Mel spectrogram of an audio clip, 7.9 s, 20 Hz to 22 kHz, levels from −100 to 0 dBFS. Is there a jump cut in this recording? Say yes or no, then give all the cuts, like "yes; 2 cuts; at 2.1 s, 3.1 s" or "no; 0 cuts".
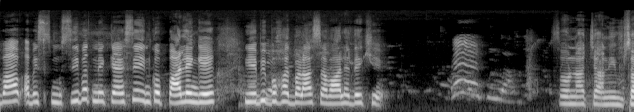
no; 0 cuts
